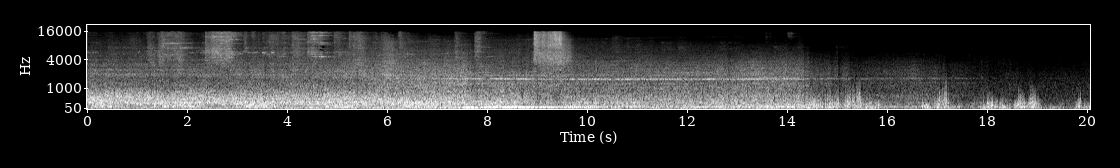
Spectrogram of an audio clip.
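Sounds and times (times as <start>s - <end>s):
diesel locomotive engine drone: 0.0s - 20.0s
steady high whine: 5.9s - 15.1s.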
